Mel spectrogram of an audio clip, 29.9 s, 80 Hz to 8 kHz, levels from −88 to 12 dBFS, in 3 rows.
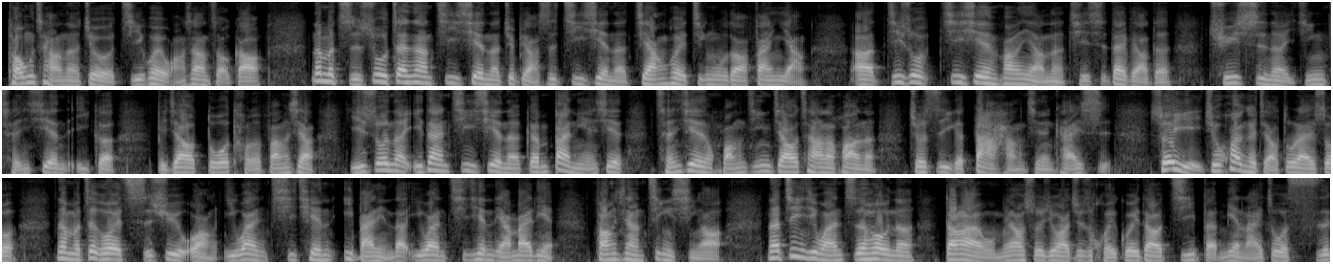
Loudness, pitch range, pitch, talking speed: -23 LUFS, 115-150 Hz, 130 Hz, 320 characters per minute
